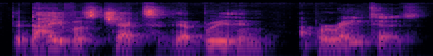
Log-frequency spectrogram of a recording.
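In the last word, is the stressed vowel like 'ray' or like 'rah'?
ray. The stressed vowel in the last word sounds like 'ray'. This is the British pronunciation.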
